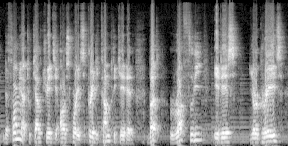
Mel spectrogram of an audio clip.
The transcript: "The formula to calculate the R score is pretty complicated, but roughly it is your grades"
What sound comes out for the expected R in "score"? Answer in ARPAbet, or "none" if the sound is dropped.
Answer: R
